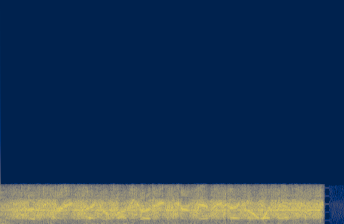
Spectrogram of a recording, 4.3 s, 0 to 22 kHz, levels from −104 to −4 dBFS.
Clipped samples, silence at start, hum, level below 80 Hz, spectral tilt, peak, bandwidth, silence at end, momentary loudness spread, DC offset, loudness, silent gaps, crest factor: under 0.1%; 0 s; none; -50 dBFS; -5 dB/octave; -8 dBFS; 4 kHz; 0.25 s; 1 LU; 0.1%; -17 LUFS; none; 12 dB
